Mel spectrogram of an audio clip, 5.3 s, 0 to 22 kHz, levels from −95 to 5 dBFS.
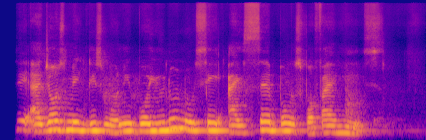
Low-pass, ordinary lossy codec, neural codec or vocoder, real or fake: none; none; autoencoder, 48 kHz, 128 numbers a frame, DAC-VAE, trained on Japanese speech; fake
